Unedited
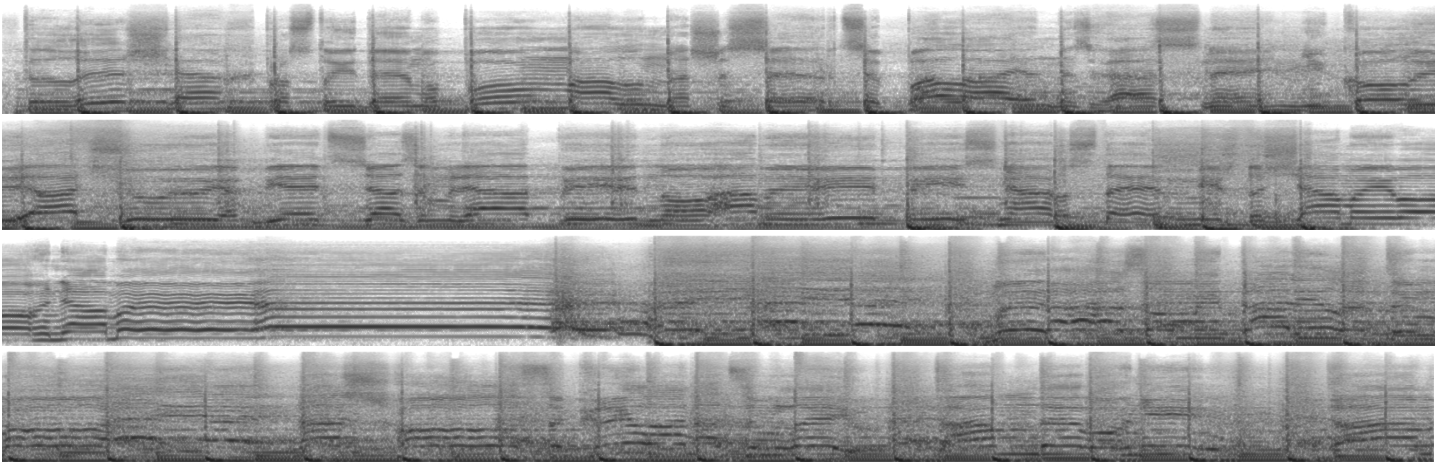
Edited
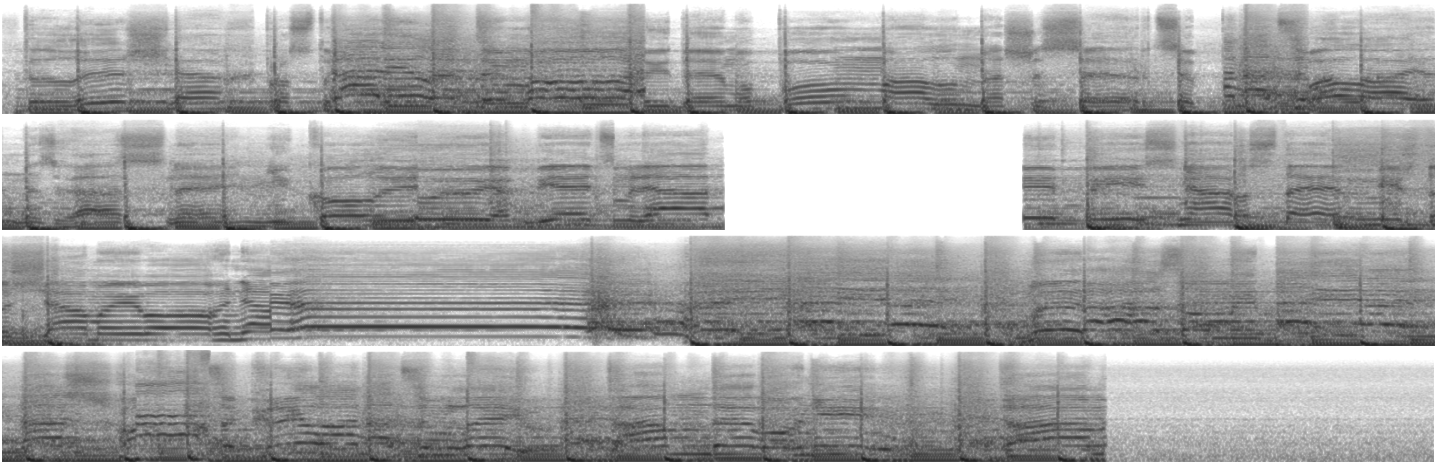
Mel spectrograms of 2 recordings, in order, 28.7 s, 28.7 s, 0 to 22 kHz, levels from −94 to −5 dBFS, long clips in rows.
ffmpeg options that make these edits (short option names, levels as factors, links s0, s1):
-filter_complex "[0:a]asplit=13[s0][s1][s2][s3][s4][s5][s6][s7][s8][s9][s10][s11][s12];[s0]atrim=end=1.642[s13];[s1]atrim=start=20.518:end=22.092[s14];[s2]atrim=start=1.638:end=4.542[s15];[s3]atrim=start=24.858:end=25.282[s16];[s4]atrim=start=4.538:end=7.252[s17];[s5]atrim=start=7.878:end=8.862[s18];[s6]atrim=start=9.318:end=9.87,asetpts=PTS-STARTPTS,afade=t=out:st=0.548:d=0.004:c=hsin[s19];[s7]atrim=start=9.87:end=11.37,asetpts=PTS-STARTPTS,volume=0[s20];[s8]atrim=start=11.37:end=14.772,asetpts=PTS-STARTPTS,afade=t=in:d=0.004:c=hsin[s21];[s9]atrim=start=15.488:end=20.522[s22];[s10]atrim=start=22.088:end=23.554[s23];[s11]atrim=start=23.55:end=24.17,asetpts=PTS-STARTPTS,asetrate=73647,aresample=44100,atrim=end_sample=16372,asetpts=PTS-STARTPTS[s24];[s12]atrim=start=24.166[s25];[s13][s14]acrossfade=d=0.004:c1=hsin:c2=hsin[s26];[s26][s15]acrossfade=d=0.004:c1=hsin:c2=hsin[s27];[s27][s16]acrossfade=d=0.004:c1=hsin:c2=hsin[s28];[s28][s17]acrossfade=d=0.004:c1=hsin:c2=hsin[s29];[s29][s18]acrossfade=d=0.004:c1=hsin:c2=hsin[s30];[s19][s20][s21]concat=n=3:v=0:a=1[s31];[s30][s31]acrossfade=d=0.004:c1=hsin:c2=hsin[s32];[s32][s22]acrossfade=d=0.004:c1=hsin:c2=hsin[s33];[s33][s23]acrossfade=d=0.004:c1=hsin:c2=hsin[s34];[s34][s24]acrossfade=d=0.004:c1=hsin:c2=hsin[s35];[s35][s25]acrossfade=d=0.004:c1=hsin:c2=hsin"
